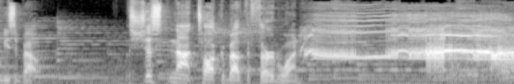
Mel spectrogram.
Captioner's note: scream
